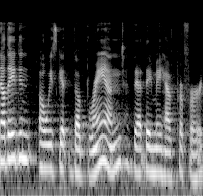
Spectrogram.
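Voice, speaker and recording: A woman with an American accent and a normal speaking voice talks at a fairly slow pace, her fairly low pitch showing ordinary variation. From Wisconsin. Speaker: pastor. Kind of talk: testimony.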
